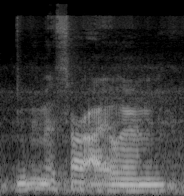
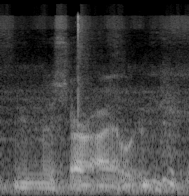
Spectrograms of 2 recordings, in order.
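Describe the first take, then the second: First: Said in the usual way. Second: Very low, soft repeat; sunken, hammed-up lament; mock-mournful low voice. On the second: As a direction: drop right down for comic longing. Same line repeated far lower.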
